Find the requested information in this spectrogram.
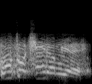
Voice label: aircraft damaged, speech cze, mood low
